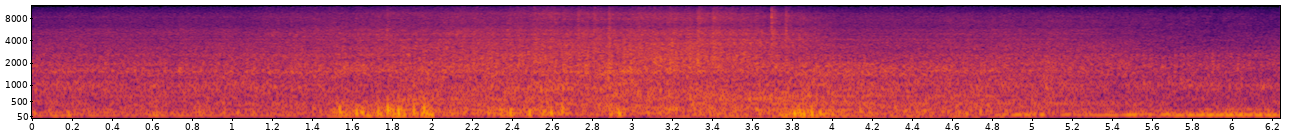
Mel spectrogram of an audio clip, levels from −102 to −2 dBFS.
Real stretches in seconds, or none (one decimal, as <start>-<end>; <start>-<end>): 5.5-6.2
